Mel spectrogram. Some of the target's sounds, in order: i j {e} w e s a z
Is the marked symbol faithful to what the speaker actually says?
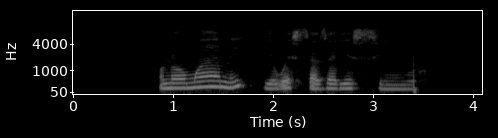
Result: yes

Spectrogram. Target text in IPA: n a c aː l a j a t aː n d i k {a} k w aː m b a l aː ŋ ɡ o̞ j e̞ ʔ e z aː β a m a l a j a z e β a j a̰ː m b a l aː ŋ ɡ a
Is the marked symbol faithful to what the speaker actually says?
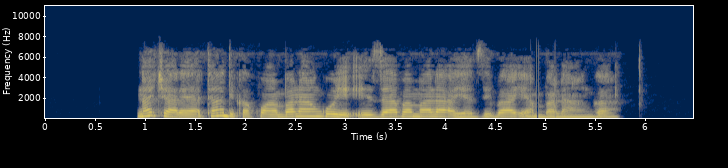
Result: yes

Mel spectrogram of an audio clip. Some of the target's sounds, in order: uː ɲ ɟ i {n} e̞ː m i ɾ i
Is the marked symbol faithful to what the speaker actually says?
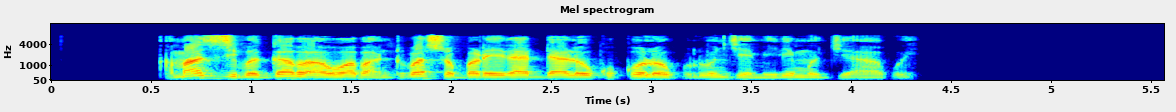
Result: no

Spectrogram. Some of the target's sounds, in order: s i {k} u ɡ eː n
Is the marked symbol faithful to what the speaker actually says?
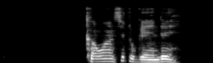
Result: no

